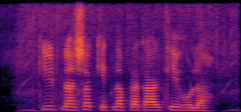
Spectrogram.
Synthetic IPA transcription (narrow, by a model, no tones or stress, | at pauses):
kiːʈnaɕəkːit̪napɾəkaɾkeɦola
